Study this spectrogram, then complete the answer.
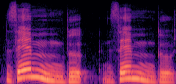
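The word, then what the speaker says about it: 全部: 자, 두 번째는 전부인데 전부는 약간 발음이 어려워요. 그래서 어려워하시는 분들 많은데 zem부. 자, 이 제 발음 좀 주의하시고요.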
